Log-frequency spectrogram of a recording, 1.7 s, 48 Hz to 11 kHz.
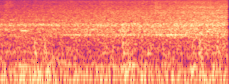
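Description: Green train passing in the game American Truck Simulator 2: a faint, steady rumble of rolling rail cars, brief and continuous, with no speech.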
